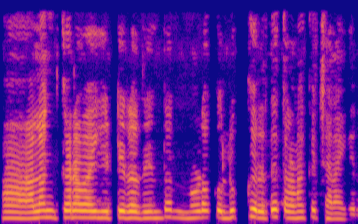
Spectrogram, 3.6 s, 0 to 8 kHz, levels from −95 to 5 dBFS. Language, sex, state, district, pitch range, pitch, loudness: Kannada, male, Karnataka, Bellary, 225-245 Hz, 235 Hz, -16 LUFS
